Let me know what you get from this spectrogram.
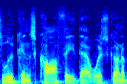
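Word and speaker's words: Luckin: the Starbucks of China I think it's pronounced Lukens coffee that was going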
